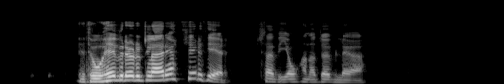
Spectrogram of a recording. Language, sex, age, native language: Icelandic, other, 20-29, Icelandic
